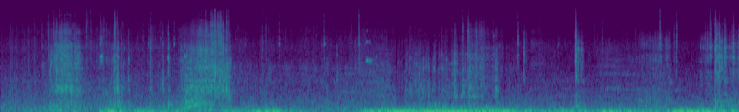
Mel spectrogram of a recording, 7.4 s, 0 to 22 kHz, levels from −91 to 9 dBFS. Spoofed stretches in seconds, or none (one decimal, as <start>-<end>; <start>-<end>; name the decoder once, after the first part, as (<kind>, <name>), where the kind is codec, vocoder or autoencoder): 0.0-2.1 (vocoder, BigVGAN v2); 2.7-6.2; 7.0-7.4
